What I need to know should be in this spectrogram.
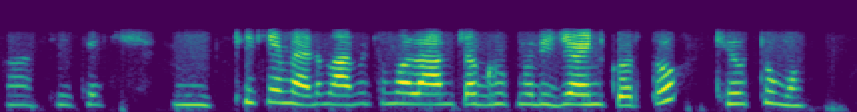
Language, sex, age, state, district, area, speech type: Marathi, female, 18-30, Maharashtra, Nanded, rural, conversation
